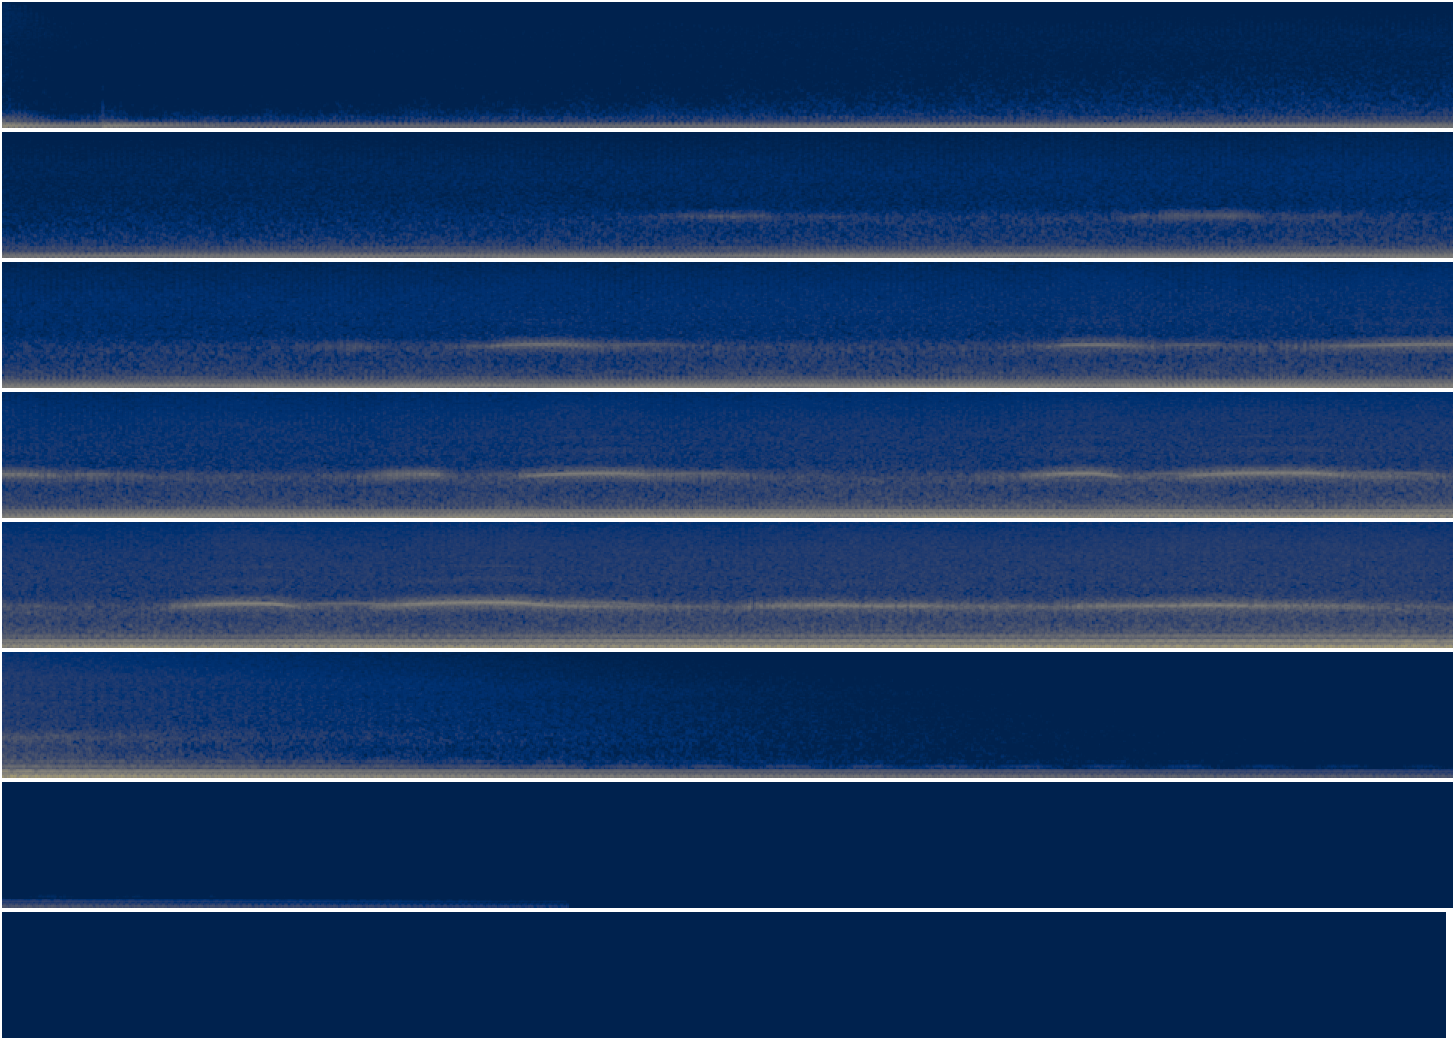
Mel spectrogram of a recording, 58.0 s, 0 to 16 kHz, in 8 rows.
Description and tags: long sweep up fx 1
long sweep up fx usefull for film music or sound design. Made with the synth Massive, processed in ableton live.
Enjoy my little fellows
